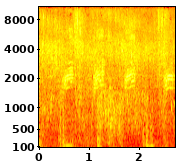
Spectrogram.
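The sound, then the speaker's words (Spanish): Several ducks on a lagoon quack in a steady series of nasal calls, moderately loud, with a soft watery ambience in the background and no one speaking. “Los patos de la laguna, por Renal Díaz del Castillo y Rodrigo de Cuenca.”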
